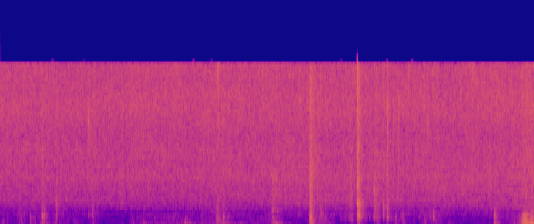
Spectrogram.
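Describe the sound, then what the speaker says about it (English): Mushrooms stir in a hot pan for baked eggs, soft scraping and intermittent clicks of a utensil against the pan over a faint sizzle, fairly quiet and close, with a louder clatter at the end. "Okay, and I just continue stirring."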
